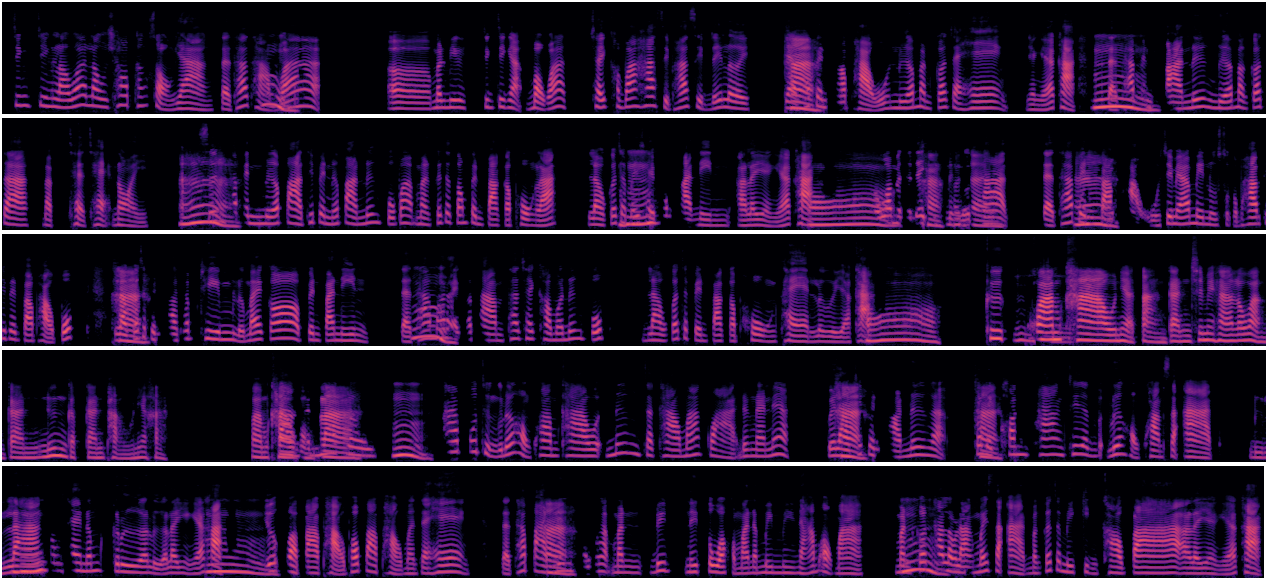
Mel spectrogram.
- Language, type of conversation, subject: Thai, podcast, คุณทำเมนูสุขภาพแบบง่าย ๆ อะไรเป็นประจำบ้าง?
- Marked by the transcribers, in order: other noise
